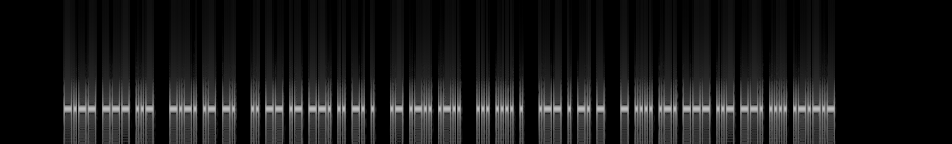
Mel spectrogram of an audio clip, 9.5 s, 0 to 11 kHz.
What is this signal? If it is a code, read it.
Morse code, heard as a keyed tone, about 50 wpm, 700 Hz. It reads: YOU CAN IMAGINE ALL SHE WENT THROUGH.
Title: Sentences from Top 1400 Words 50wpm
